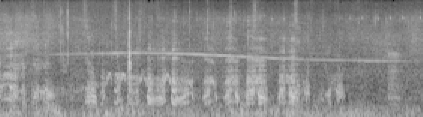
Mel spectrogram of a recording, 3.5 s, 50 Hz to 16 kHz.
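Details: Farm flock of Kholmogory geese, August 2017: dense overlapping nasal honks chattering almost continuously for over three seconds, with a faint steady high whine and low background rumble.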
